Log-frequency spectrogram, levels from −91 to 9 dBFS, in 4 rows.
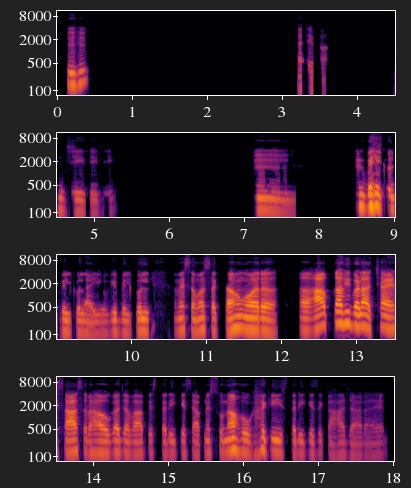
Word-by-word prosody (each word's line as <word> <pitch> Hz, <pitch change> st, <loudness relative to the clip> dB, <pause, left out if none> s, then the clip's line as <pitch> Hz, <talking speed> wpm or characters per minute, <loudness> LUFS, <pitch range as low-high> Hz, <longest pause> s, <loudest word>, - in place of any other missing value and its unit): हुँ, 145 Hz, 0 st, -2 dB
हुँ। 160 Hz, +3 st, -8 dB, 2.8 s
अरे -, -, -15 dB
वाह! -, -, -23 dB, 1.0 s
जी, 110 Hz, -2 st, -13 dB
जी, 105 Hz, +1 st, -19 dB
जी। 105 Hz, +3 st, -31 dB, 1.9 s
हुँ। 110 Hz, -4 st, -9 dB, 0.8 s
बिल्कुल, 150 Hz, -3 st, +3 dB
बिल्कुल 115 Hz, -2 st, -6 dB
आई 105 Hz, 0 st, -8 dB
होगी 110 Hz, +3 st, -9 dB
बिल्कुल, 120 Hz, +2 st, -4 dB, 0.4 s
मैं 130 Hz, +1 st, -4 dB
समझ 135 Hz, 0 st, -3 dB
सकता 130 Hz, -1 st, -1 dB
हूँ 150 Hz, +2 st, +1 dB
और 135 Hz, -1 st, +6 dB, 0.5 s
अ, -, -, -4 dB
आपका 165 Hz, +9 st, +6 dB
भी 195 Hz, +1 st, +2 dB
बड़ा 170 Hz, -1 st, +7 dB
अच्छा 155 Hz, +2 st, +1 dB
एहसास 135 Hz, -1 st, +2 dB
रहा 125 Hz, -1 st, -5 dB
होगा 125 Hz, +1 st, -2 dB
जब 120 Hz, -2 st, -7 dB
आप 120 Hz, +1 st, -6 dB
इस 125 Hz, 0 st, -17 dB
तरीके 125 Hz, +1 st, -11 dB
से 125 Hz, +1 st, -15 dB
आपने 120 Hz, +2 st, -10 dB
सुना 135 Hz, +2 st, -3 dB
होगा 130 Hz, +1 st, -4 dB
कि 135 Hz, -1 st, -5 dB
इस 120 Hz, -1 st, -14 dB
तरीके 120 Hz, +1 st, -12 dB
से 125 Hz, -, -20 dB
कहा 115 Hz, -2 st, -16 dB
जा 110 Hz, -2 st, -17 dB
रहा 105 Hz, 0 st, -22 dB
है। 110 Hz, +1 st, -21 dB
125 Hz, 140 wpm, -22 LUFS, 115-135 Hz, 2.8 s, बड़ा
